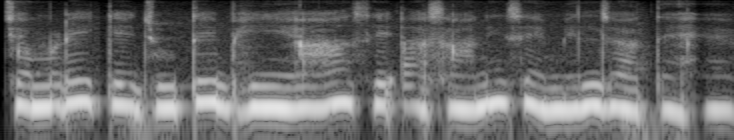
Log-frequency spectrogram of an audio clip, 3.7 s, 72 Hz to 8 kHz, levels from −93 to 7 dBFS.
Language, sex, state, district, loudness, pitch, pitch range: Hindi, female, Delhi, New Delhi, -14 LUFS, 220 Hz, 210-240 Hz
